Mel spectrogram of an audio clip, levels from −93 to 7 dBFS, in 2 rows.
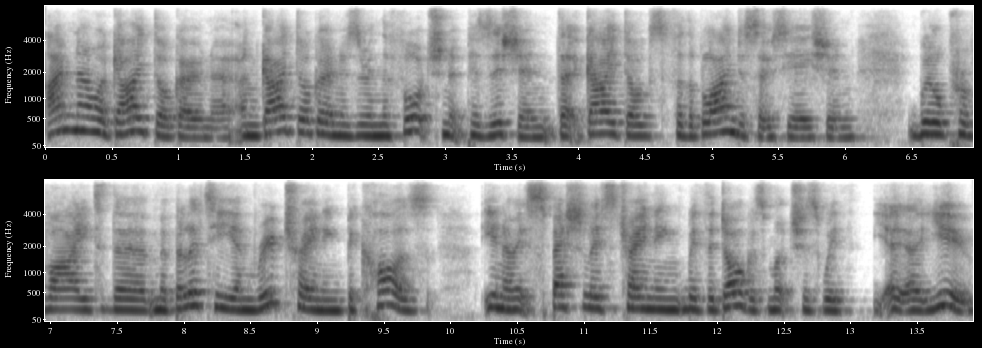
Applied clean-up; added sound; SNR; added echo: none; none; none; reverberation time 0.3 s.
